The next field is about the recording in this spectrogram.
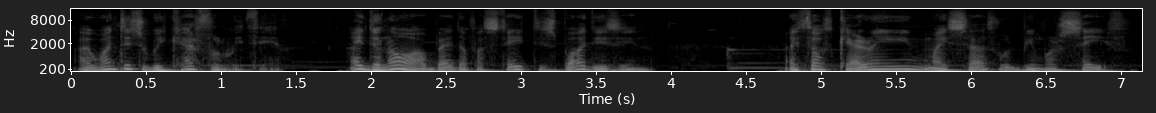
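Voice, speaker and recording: A man voicing a caring, worried young female unicorn pony in a storybook reading, soft-spoken and anxious. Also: medium pitch, lively intonation, a little fast, soft background music, lightly acted. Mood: soft, careful.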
